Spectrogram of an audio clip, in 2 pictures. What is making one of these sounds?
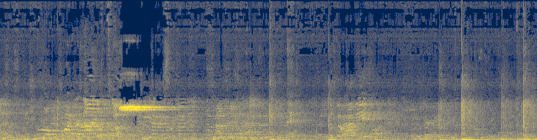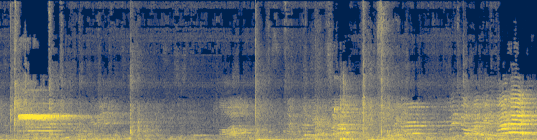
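A volleyball is struck with hands, echoing in a large gym.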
